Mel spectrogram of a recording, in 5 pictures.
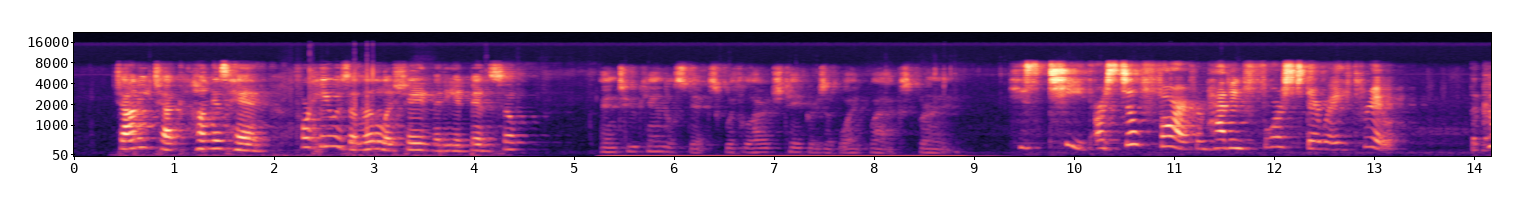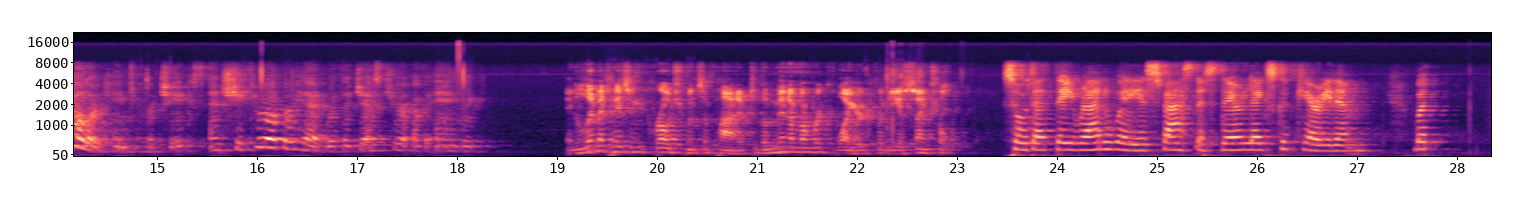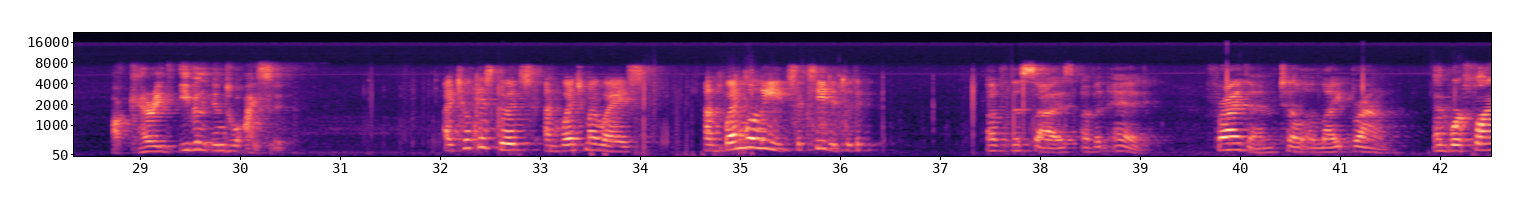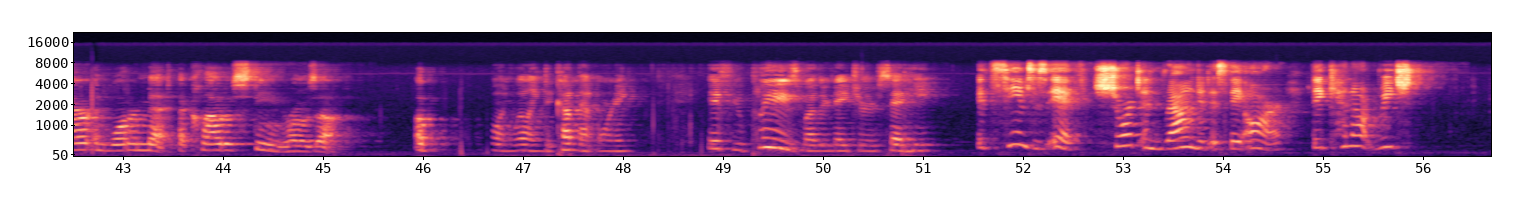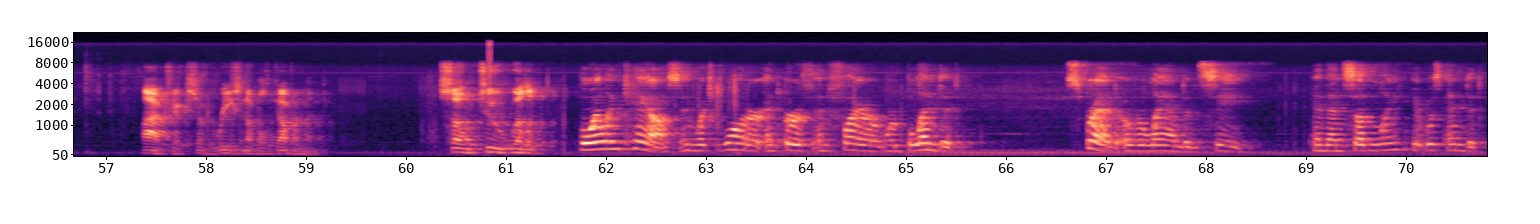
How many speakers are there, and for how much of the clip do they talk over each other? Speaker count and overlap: ten, no overlap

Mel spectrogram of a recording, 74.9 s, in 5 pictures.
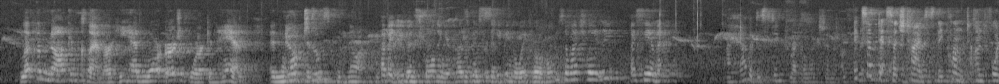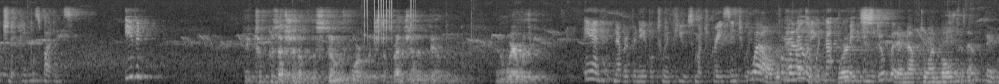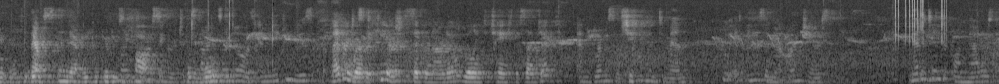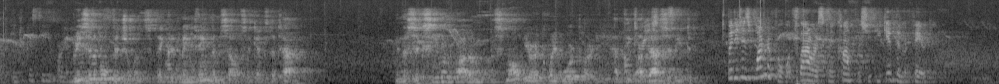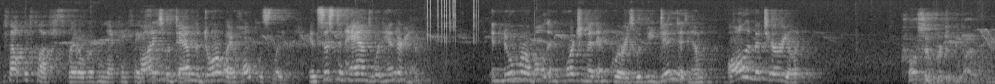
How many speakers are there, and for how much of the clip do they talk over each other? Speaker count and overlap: six, about 25%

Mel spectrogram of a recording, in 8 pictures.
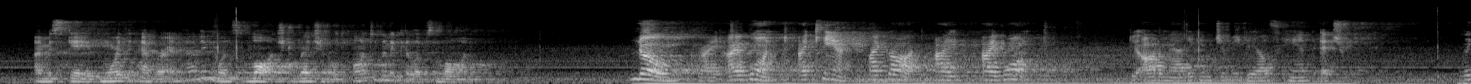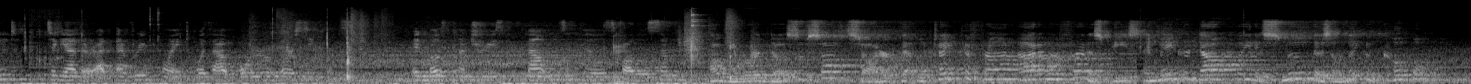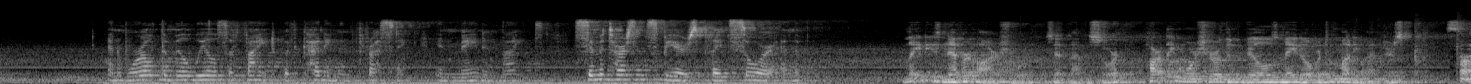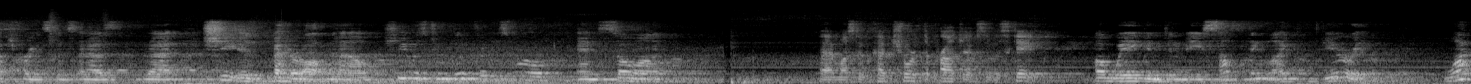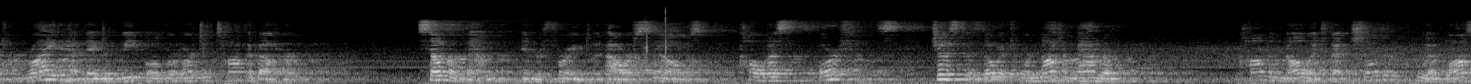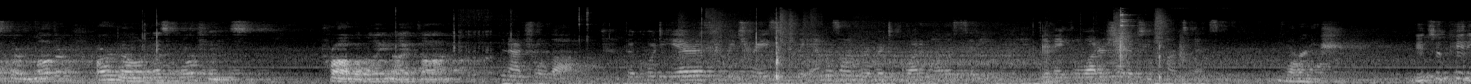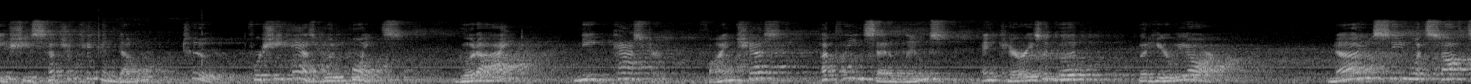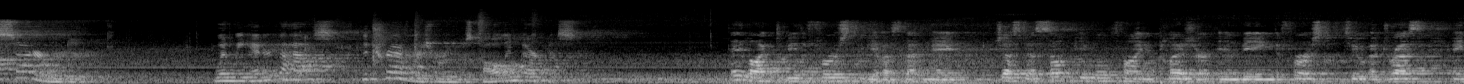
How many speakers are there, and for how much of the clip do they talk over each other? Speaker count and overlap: eight, no overlap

